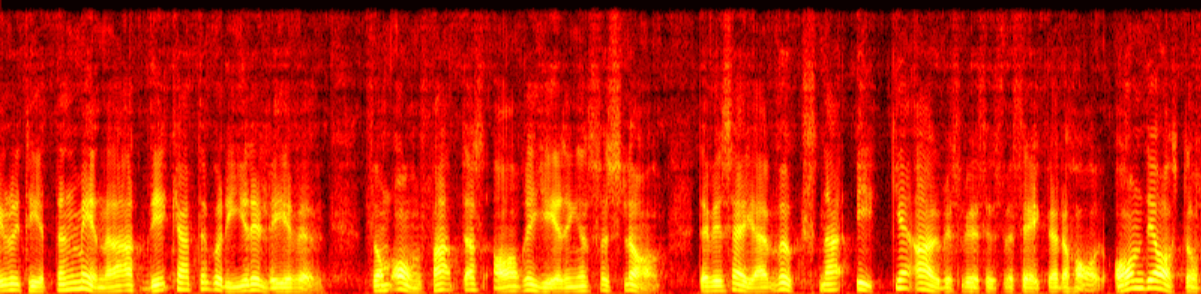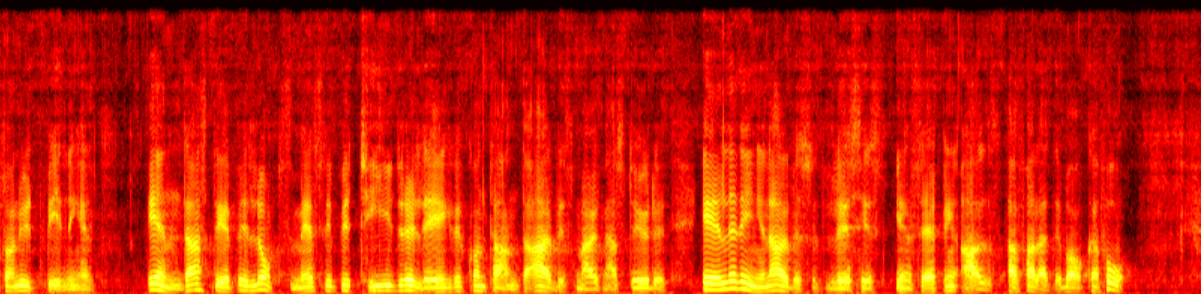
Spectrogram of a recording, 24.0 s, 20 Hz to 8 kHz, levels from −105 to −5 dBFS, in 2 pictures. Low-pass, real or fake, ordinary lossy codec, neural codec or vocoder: none; fake; none; codec, 16 kHz, 4.8 kbps, FACodec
